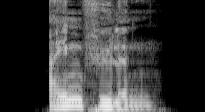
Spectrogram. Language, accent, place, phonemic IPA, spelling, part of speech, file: German, Germany, Berlin, /ˈaɪ̯nˌfyːlən/, einfühlen, verb, De-einfühlen.ogg
- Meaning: to empathize; to put oneself in someone's shoes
